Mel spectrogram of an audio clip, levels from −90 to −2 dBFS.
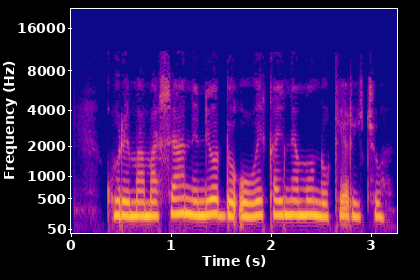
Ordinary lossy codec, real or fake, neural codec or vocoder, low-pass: MP3, 48 kbps; fake; autoencoder, 48 kHz, 32 numbers a frame, DAC-VAE, trained on Japanese speech; 19.8 kHz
